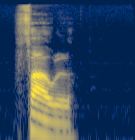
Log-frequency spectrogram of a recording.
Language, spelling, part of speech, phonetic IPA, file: Polish, faul, noun, [fawl], Pl-faul.ogg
